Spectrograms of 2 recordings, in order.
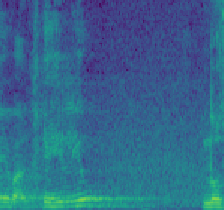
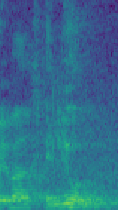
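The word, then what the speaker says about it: εὐαγγέλιον: La palabra evangelio viene de una palabra griega que se pronuncia evangelion o evangelión.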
